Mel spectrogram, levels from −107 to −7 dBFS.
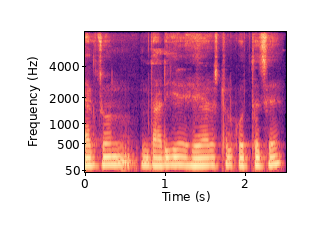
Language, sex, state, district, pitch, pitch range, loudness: Bengali, male, West Bengal, Cooch Behar, 120 Hz, 115-125 Hz, -16 LUFS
